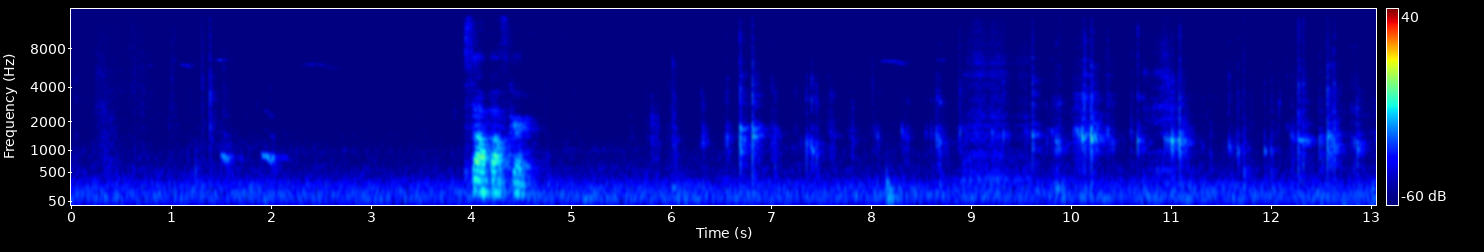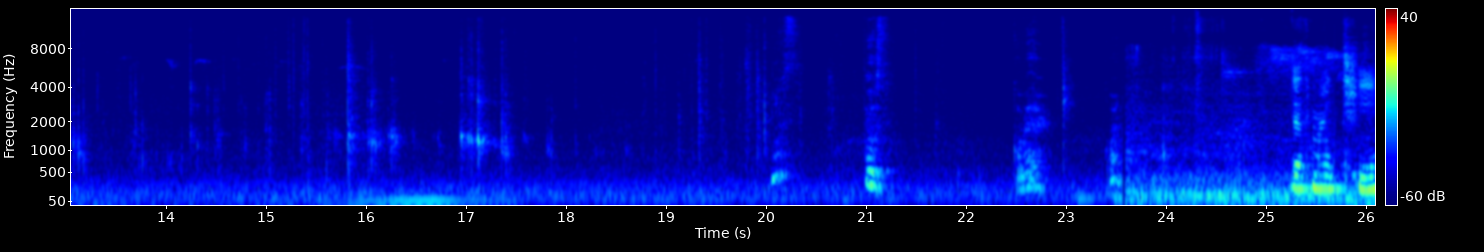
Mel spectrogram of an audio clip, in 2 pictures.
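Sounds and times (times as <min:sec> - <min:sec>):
dog chewing food: 0:05.6 - 0:20.8.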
